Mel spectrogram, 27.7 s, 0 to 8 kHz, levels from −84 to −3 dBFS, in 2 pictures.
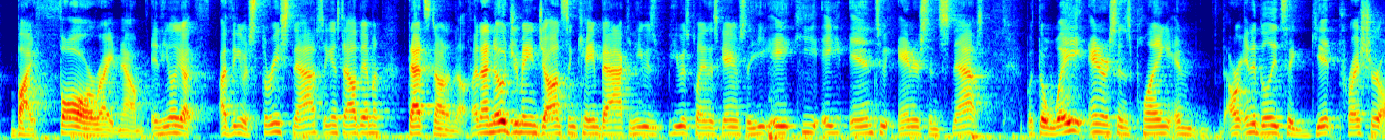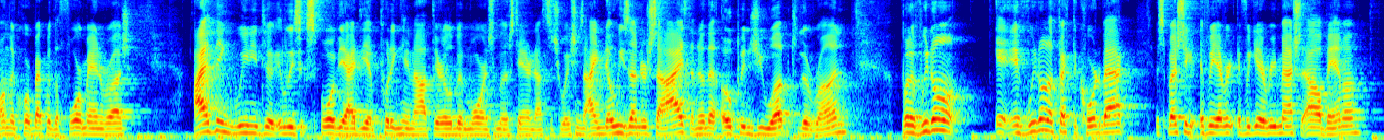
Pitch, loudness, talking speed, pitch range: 145 Hz, -21 LUFS, 260 wpm, 125-155 Hz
